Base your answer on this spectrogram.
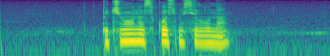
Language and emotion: Russian, neutral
